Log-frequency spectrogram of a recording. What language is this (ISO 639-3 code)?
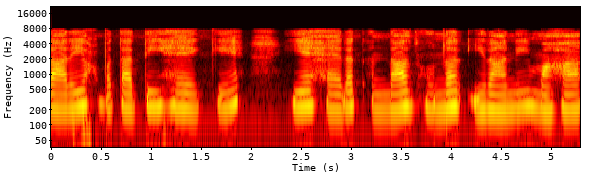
urd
